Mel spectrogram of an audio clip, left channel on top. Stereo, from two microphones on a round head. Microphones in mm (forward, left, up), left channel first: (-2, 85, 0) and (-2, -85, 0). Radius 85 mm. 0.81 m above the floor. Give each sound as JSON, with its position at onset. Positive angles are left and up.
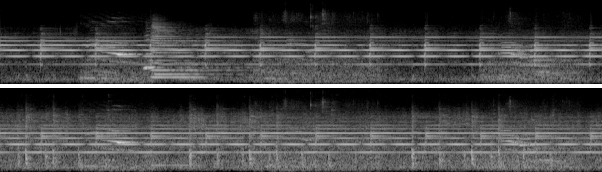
{"t": 0.8, "sound": "a cat meowing", "side_deg": 5, "distance_m": 5.5}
